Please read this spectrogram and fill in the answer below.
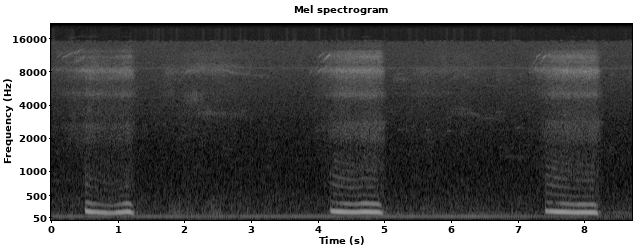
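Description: Three loud, low, buzzing snores spaced about 3.5 seconds apart against a steady low hum; regular snoring at about 18 breaths a minute.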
